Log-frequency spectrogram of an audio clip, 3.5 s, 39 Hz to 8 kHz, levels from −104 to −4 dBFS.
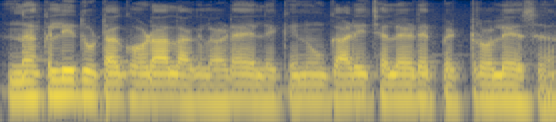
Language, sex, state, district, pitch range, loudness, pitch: Maithili, male, Bihar, Madhepura, 100-110 Hz, -18 LUFS, 105 Hz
